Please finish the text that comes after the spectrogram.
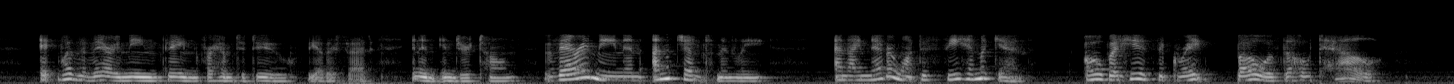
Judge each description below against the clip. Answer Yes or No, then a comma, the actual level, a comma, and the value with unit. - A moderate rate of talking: Yes, average, 170 wpm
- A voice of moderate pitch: Yes, medium, 180 Hz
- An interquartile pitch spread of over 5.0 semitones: Yes, wide, 5.6 semitones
